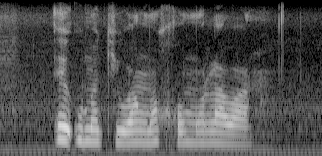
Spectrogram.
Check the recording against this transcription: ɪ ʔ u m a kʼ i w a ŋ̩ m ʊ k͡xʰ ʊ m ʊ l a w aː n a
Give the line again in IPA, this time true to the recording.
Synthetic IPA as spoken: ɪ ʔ u m a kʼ i w a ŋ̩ m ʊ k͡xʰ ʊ m ʊ l a w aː n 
